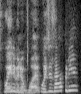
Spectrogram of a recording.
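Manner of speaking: high, baffled disbelief; surprised. Retold or imitated. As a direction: act stunned and confused. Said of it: "Wouldn't it be so like".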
